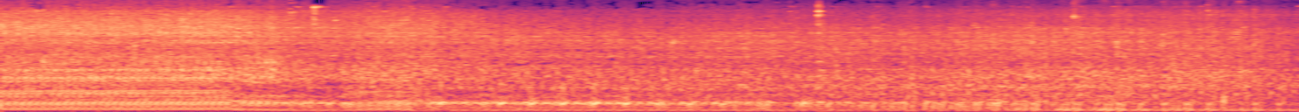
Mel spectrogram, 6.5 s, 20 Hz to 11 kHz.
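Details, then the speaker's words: 1975 Harley-Davidson XLH Ironhead Sportster, freshly rebuilt and basically stock, on a road test ride with the camera clipped to the rider: loud, lumpy V-twin exhaust pulling cleanly as the throttle rolls on and off, no misfire or rattle; healthy. "But this is done, and it looks good, sounds good, runs great. Very happy with it."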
